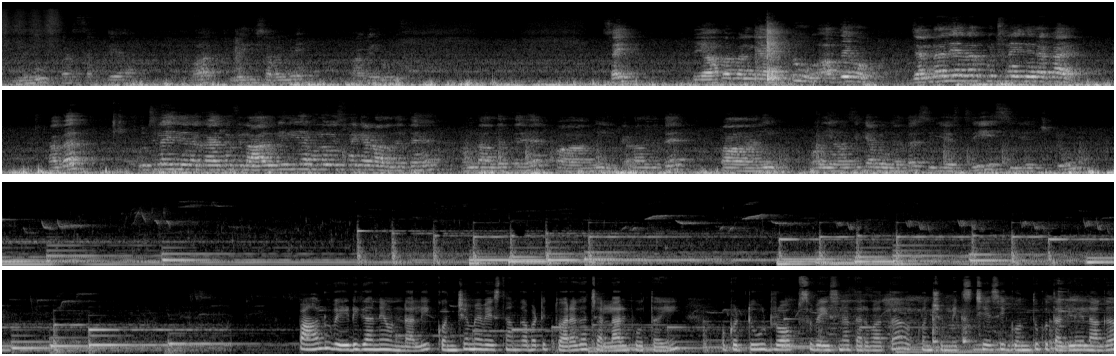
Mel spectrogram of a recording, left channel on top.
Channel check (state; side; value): different; both; correlation 0.00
